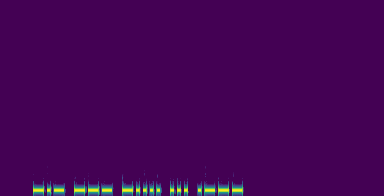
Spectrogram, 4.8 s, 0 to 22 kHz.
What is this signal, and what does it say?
Morse code, heard as a keyed tone, about 28 wpm, 700 Hz. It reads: KO6SJ
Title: USA Call Signs - 5 Characters - Repeated 2x - 28wpm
